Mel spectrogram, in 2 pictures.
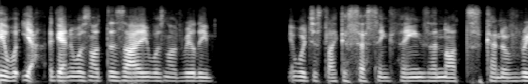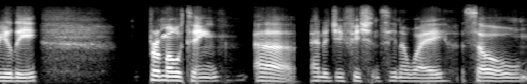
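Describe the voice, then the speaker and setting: In a Portuguese accent, a woman with a very deep, low pitch and a bright, sharp tone speaks in a monotone, flat intonation with big swings in loudness, in a dry, close sound with no echo and a quiet background. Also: moderate pace. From Portugal. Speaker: architect and building energy consultant. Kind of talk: casual interview conversation. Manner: halting, many fillers.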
